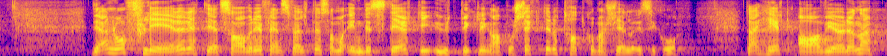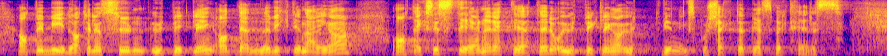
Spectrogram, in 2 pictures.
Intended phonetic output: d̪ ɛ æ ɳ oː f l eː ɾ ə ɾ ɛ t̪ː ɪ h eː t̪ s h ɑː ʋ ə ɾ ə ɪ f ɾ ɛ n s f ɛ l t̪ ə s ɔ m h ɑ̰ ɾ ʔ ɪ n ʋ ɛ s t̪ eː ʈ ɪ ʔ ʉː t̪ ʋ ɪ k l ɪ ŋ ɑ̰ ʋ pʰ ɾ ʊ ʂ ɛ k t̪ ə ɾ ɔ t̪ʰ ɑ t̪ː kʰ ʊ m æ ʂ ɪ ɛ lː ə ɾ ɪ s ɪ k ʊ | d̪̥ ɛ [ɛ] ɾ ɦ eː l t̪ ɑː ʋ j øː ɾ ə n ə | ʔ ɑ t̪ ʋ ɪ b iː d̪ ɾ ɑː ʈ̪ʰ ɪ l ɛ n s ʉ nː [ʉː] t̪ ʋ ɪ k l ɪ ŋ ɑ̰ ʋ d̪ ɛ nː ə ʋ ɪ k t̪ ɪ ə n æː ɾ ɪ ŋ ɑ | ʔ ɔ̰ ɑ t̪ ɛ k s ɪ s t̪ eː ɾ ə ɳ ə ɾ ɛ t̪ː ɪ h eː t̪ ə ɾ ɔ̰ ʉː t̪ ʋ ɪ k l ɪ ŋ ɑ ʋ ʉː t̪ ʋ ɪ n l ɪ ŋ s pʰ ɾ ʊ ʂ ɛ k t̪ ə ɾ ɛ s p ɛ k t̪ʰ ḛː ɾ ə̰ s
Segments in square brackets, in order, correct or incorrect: incorrect: æ, correct

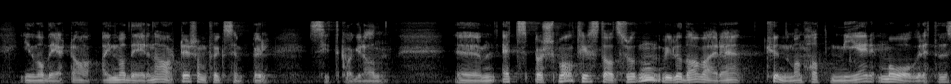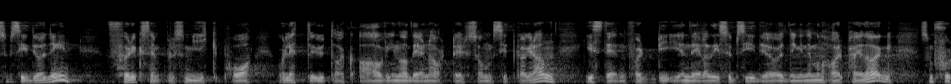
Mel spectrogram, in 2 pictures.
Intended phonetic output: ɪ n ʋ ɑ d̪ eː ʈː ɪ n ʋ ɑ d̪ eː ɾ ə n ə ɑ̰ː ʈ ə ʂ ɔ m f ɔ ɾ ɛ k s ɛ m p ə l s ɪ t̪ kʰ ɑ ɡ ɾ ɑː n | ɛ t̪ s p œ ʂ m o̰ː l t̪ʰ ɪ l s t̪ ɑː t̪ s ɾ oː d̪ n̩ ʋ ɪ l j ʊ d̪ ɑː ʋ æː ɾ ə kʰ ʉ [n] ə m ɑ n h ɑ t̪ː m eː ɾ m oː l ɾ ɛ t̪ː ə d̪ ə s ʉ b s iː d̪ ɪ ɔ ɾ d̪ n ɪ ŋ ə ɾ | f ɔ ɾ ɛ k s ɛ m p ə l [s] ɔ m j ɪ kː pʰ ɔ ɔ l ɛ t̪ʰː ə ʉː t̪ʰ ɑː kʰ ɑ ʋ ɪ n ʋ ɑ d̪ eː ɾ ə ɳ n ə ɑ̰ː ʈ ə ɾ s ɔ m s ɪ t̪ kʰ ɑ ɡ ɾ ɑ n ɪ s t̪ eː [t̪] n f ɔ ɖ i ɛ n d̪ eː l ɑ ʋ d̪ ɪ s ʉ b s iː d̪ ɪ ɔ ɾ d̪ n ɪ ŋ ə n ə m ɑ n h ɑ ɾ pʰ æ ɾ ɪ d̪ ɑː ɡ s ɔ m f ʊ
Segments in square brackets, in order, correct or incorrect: incorrect: nː, correct, incorrect: d̪

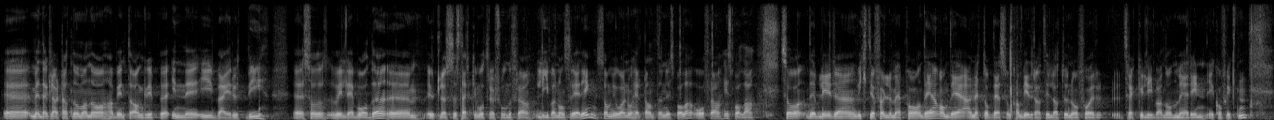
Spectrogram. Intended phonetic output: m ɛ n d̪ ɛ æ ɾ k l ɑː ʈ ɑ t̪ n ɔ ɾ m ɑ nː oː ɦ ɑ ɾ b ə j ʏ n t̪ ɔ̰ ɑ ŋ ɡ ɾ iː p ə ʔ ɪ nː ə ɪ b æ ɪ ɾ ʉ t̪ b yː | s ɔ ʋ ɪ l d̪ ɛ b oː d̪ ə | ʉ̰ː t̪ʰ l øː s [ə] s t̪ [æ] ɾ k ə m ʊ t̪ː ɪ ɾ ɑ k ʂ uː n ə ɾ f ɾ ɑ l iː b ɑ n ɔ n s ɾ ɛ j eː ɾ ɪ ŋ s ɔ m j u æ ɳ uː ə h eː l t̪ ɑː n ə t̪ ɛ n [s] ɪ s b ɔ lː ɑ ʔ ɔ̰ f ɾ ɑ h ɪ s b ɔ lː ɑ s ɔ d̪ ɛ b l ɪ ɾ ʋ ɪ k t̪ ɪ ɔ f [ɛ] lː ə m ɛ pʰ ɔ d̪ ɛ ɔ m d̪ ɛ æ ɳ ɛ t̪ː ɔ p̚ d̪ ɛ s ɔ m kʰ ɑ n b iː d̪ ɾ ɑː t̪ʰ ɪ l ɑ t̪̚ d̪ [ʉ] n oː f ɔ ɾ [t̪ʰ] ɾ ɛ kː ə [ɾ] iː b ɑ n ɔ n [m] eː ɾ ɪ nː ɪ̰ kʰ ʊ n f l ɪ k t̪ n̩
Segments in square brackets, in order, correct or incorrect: correct, correct, incorrect: h, incorrect: œ, correct, correct, incorrect: ɭ, correct

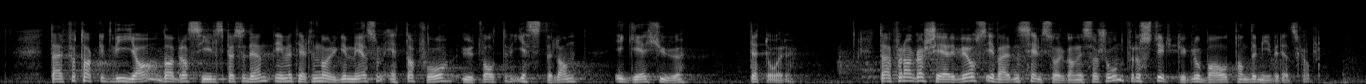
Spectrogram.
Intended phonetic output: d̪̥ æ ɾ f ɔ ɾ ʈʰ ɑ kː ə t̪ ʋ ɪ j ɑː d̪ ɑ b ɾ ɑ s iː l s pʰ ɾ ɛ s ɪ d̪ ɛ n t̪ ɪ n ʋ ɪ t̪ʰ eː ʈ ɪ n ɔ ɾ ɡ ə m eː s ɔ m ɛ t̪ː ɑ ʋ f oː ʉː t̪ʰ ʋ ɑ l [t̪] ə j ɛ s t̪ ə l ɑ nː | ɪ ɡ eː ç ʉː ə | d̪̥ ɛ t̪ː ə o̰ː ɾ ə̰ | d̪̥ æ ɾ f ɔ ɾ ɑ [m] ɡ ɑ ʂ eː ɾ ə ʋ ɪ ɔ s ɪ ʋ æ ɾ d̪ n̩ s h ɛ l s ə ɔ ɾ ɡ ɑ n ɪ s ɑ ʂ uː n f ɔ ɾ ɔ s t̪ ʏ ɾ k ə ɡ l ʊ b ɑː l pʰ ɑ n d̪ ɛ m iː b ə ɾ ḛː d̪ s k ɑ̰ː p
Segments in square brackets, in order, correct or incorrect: correct, incorrect: ŋ

